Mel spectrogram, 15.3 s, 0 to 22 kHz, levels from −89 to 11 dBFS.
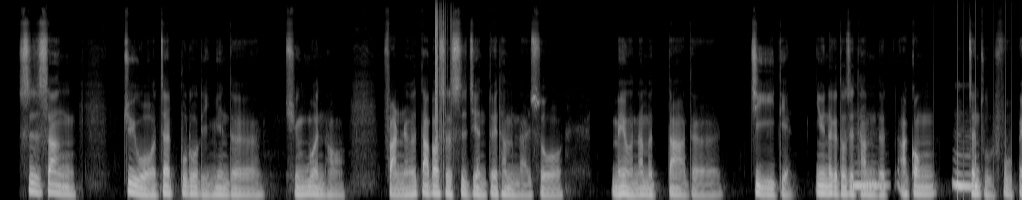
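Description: At 6.53 s there's a burst of cable scratch noise running to about 6.83 s, a dense, ragged scratching and rustling laid over the speech and fairly loud, only a little below the voice itself. It's likely a worn cable, connector or control getting moved, so its contact resistance jumps around rapidly and throws that uneven crackle into the signal for roughly a third of a second before it settles.

Then from 14.00 s to 15.26 s you get periodic USB or driver dropouts. Every 0.09 s a little chunk of audio, around 10 ms, simply goes missing and the stream skips ahead, which comes across as a steady run of ticks, something like fifteen of them, riding on the speech. That even spacing points to some background task blocking the bus or driver on a fixed cycle.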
